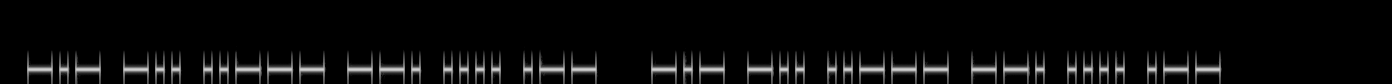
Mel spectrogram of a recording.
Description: Morse code, heard as a keyed tone, about 15 wpm, 700 Hz. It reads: KD2GHW KD2GHW
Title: USA Call Signs Repeated 3x 15wpm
